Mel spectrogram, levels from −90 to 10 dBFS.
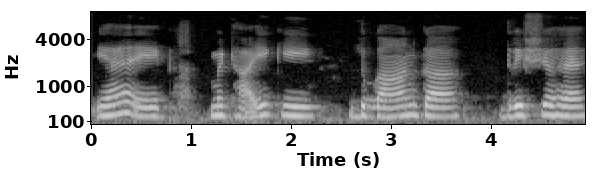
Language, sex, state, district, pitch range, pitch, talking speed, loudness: Hindi, female, Punjab, Fazilka, 190-210 Hz, 200 Hz, 95 wpm, -16 LUFS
